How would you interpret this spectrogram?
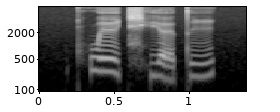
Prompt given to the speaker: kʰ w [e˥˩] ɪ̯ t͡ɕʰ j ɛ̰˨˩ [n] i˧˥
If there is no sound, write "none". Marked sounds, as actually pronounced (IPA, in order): e˥˩, t̪

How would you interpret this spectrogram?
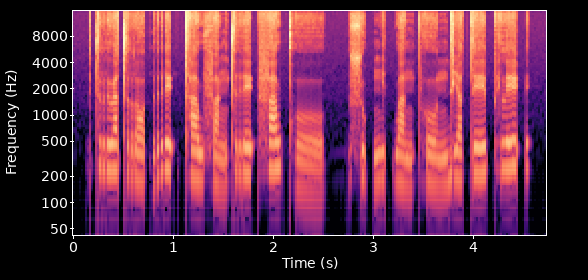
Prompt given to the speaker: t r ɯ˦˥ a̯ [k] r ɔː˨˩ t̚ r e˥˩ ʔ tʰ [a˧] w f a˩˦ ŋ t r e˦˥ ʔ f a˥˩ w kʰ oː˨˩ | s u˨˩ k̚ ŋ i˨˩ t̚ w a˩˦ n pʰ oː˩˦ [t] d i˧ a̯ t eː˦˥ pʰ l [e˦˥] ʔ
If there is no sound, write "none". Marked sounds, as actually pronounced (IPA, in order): t, a˧, n, e˥˩

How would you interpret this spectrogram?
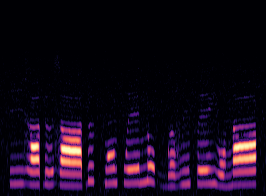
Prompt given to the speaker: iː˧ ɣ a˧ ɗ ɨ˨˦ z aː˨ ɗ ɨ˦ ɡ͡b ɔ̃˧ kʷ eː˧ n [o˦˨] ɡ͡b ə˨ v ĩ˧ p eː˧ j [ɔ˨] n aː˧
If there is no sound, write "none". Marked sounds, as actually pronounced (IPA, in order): o˦˨, o˨

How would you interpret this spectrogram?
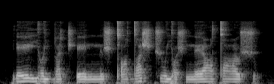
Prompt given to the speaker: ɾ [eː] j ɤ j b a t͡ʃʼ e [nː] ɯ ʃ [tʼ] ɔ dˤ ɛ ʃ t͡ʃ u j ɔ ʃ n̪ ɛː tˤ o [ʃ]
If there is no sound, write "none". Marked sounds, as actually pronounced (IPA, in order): eː, nː, tʼ, ʃ

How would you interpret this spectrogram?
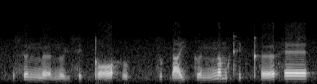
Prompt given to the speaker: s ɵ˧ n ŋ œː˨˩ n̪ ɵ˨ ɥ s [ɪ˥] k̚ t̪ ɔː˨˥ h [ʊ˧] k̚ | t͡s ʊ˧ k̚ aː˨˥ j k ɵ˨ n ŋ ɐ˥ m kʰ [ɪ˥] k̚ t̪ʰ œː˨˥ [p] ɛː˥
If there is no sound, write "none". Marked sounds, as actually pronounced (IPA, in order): ɪ˨˥, ʊ˨˥, ɪ˥, h

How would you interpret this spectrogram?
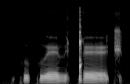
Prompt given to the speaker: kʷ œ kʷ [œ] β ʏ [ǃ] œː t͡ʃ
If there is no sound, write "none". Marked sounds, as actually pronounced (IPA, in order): œː, ǃ

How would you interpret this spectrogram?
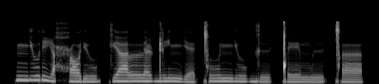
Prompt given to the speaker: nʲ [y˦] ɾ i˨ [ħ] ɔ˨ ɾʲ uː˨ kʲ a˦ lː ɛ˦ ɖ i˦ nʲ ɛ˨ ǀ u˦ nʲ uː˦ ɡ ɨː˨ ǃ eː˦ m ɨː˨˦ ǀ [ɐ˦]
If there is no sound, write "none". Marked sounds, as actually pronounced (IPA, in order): u˦, ħ, ɐ˦

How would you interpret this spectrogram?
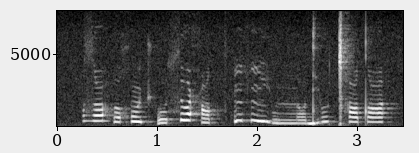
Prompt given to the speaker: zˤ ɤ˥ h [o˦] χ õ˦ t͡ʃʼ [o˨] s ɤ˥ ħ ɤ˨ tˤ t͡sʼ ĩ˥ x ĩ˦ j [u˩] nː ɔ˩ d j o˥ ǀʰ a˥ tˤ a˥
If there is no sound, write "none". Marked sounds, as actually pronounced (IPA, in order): o˦, o˨, u˩

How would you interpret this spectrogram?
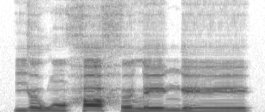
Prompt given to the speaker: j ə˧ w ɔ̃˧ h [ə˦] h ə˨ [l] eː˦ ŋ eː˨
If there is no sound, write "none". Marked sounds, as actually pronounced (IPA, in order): a˦, l

